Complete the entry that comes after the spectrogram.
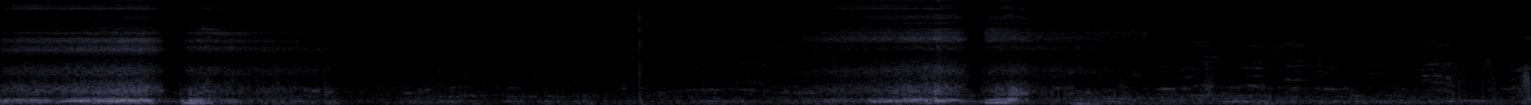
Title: Snoring pit bull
